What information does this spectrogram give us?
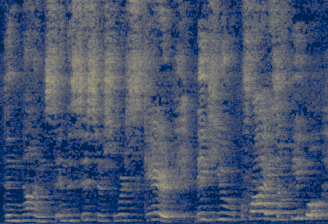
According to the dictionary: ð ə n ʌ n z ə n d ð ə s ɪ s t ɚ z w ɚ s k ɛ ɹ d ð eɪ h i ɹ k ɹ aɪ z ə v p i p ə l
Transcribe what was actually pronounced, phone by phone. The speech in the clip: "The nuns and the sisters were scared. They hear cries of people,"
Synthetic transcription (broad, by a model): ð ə n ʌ n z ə n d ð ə s ɪ s t ɚ z w ɚ s k ɛ ɹ d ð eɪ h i l k ɹ aɪ z ə v p i p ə l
